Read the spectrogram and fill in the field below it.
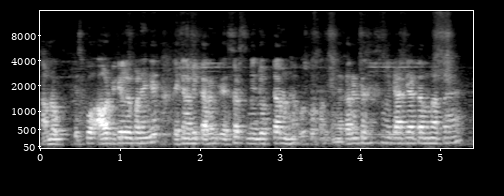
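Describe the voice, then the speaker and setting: A man delivers an accounting lecture in a classroom, repeating key points and answering his own rhetorical questions. His medium-pitched voice is steady and quick, recorded in an echoey room from a distant mic with faint noise.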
